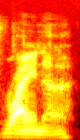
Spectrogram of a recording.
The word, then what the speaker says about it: Reiner: talking to Reiner, like Reiner was like, or I guess if you pronounce it the Japanese way, it's Reina.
